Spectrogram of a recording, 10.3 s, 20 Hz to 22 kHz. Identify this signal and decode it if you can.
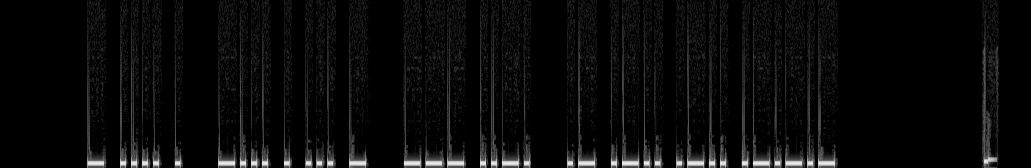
Morse code, heard as a keyed tone, about 22 wpm, 700 Hz. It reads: THE BEST OF ALL.
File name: practice / 22wpm / Sentences with 2-Word Phrases - 22wpm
